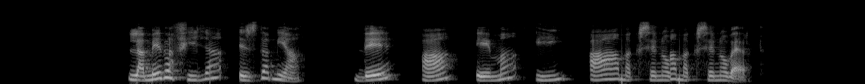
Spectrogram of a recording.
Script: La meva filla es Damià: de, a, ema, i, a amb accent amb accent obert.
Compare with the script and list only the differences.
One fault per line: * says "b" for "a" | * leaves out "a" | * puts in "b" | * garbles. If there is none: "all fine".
all fine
